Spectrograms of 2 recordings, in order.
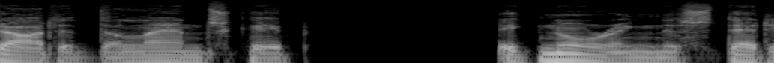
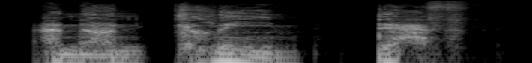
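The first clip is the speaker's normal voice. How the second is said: hissed, sibilant, snake-like voice. Narrator reads a familiar's reply to its master's question, in a hissing voice. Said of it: "a hissing voice replied".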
